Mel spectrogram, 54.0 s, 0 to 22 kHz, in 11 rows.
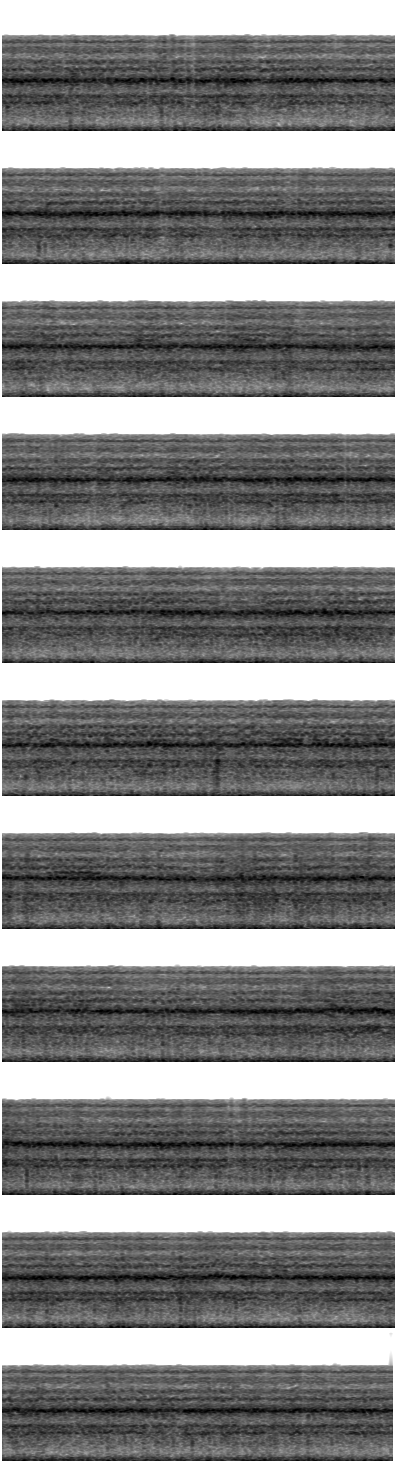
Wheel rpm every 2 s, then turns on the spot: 230, 230, 230, 230, 230, 230, 230, 230, 230, 230, 220, 220, 210, 210, 210, 220, 220, 230, 230, 230, 230, 240, 230, 230, 230, 230, 230.
none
